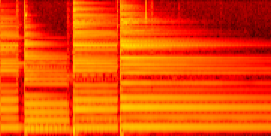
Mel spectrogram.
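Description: Three plucked acoustic guitar notes on the B string, open then fretted at the first fret for a suspended sound, each clear attack ringing out and decaying slowly, played alone and close.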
